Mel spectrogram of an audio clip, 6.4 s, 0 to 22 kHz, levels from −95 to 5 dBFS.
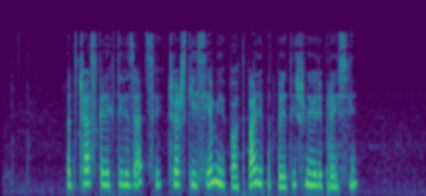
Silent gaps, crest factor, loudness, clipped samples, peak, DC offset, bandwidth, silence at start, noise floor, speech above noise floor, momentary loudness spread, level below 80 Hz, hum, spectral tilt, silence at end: none; 20 dB; -25 LUFS; under 0.1%; -6 dBFS; under 0.1%; 11.5 kHz; 1 s; -73 dBFS; 49 dB; 9 LU; -66 dBFS; none; -5 dB/octave; 1.05 s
